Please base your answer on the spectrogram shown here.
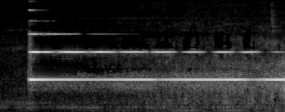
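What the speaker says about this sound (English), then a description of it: "Let's ring the bell and get started." A single bell is struck once and rings out clearly, its bright metallic tone sustaining and slowly fading with no voices.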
